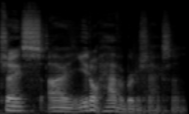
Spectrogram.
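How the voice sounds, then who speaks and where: A man's voice: low voice, animated, moderate pace, gravelly, sharp tone. A man co-hosting a casual discussion, asking questions and objecting in a hesitant, self-correcting way. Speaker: show co-host.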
